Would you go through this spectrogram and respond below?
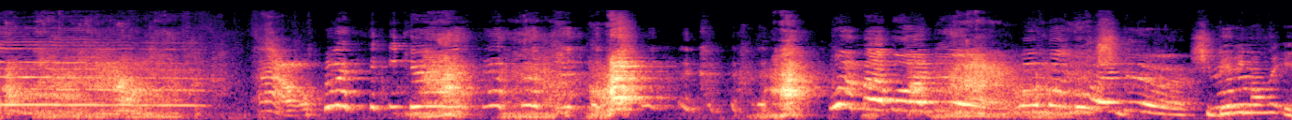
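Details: Darlin, a female Miniature Schnauzer jealous of Lincoln, a visiting beagle-boxer mix, indoors: a burst of sharp barks and yips, then rising and falling whines near the end, with people talking throughout.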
